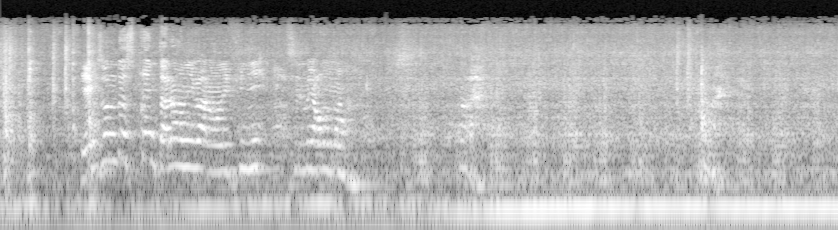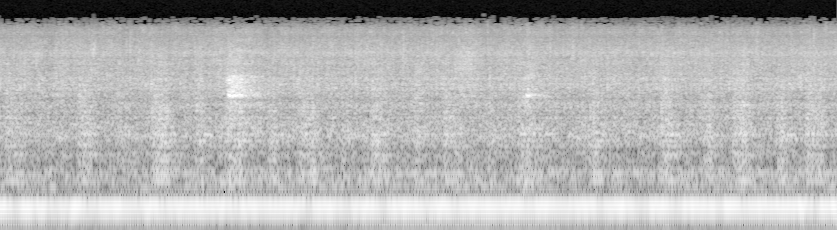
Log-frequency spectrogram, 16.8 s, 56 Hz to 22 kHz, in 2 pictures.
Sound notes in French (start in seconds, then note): 4.4 soufflements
